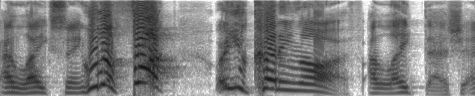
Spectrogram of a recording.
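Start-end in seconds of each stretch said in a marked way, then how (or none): 0.6-2.7 acted high, loud road-rage yell. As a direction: explode at a driver who cut you off. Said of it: "when someone cuts me off in traffic".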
